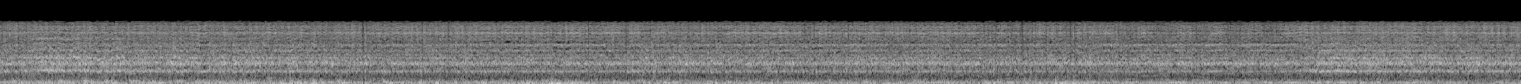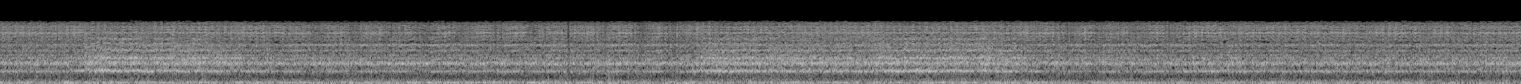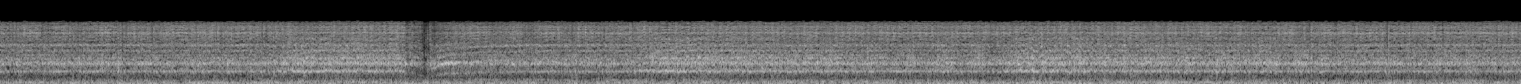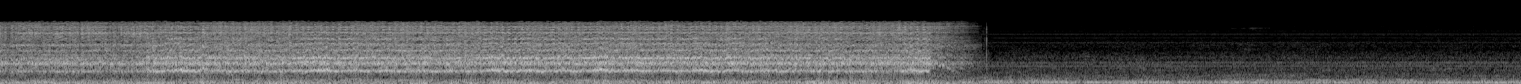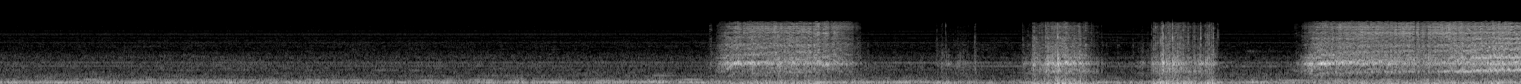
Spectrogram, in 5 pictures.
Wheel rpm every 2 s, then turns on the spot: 160, 160, 160, 160, 160, 160, 160, 160, 160, 160, 160, 160, 160, 160, 160, 160, 160, 140, 160, 160, 160, 160, 160, 160, 160, 160, 160, 100, 0, 0, 0, 0, 0, 0, 60, 20, 30, 140.
70-72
